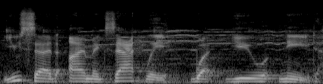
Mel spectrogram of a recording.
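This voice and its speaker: An actor playing a troubled, weary carnival show man in an audio drama, speaking in an intense, halting way. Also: medium pitch, over music, natural voice. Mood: wary, challenging. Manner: halting, intense, breaking off mid-thought. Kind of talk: audio drama acting with first-person narration.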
